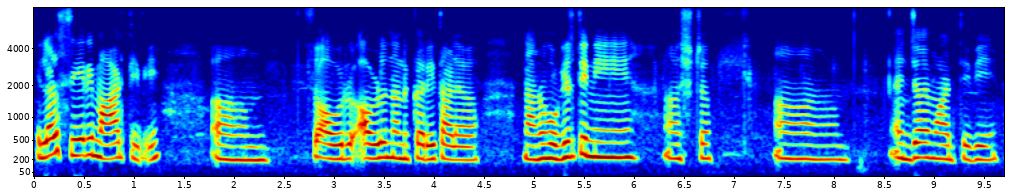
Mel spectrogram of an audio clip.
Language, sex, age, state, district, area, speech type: Kannada, female, 18-30, Karnataka, Dharwad, rural, spontaneous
